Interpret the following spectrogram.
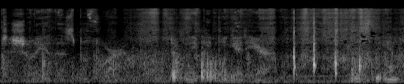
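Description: A man whispering, with a few short, sharp clicks a little before the end.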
